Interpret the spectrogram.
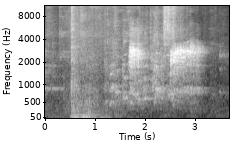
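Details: Kakariki, a kept parakeet, climbing upside down on a ceiling indoors: two short, harsh, buzzy notes about a second apart, with a scraping thump and room noise before them.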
